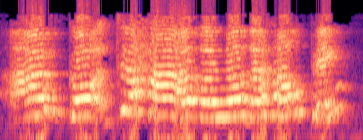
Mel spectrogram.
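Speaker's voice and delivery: shrill, very high, loud, yelping cry. Reading the wolf's line as he runs around the kitchen, yelping. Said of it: "running around the kitchen yelping".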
